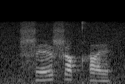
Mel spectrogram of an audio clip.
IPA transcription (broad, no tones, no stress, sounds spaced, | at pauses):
ʂ ɛ ʂ ə qʰ ɛ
